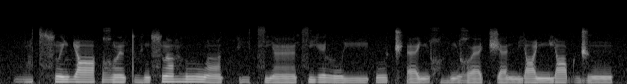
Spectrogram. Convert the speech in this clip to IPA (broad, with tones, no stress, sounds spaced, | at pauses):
b ɑ̤˦ t͡s sʷ ɛ̃˦ ʎ ɑ˦ | ʁʷ ɛ̃˨ tʷ ɛ̤˨ n sʷ ɑ̃˦ ɦ u˦ w ɑ̃˨ t͡sʼ i̤˦˨ t͡s j æ̃ː˨ t͡s j ɪ˦˨ l w iː˨ ʔ u˦ t͡ʃʼ æ˨ ɲ χʷ i̤˨ ɲ ʁʷ æ˨ t͡ʃ æ˨ n j ɑ˦ ɲ j ɑ˦ b d͡ʒ ũ˨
